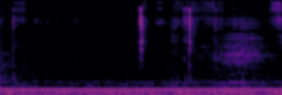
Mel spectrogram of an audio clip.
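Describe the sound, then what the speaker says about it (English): Scissors snip through thick crochet yarn on a twisted headband: two quick faint cuts over a steady low background hum. "Now, I'm going to pull this, and I'm going to snip this."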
